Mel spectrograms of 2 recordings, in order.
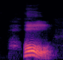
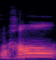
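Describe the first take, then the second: First: The word starts with no W sound. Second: The word starts with an audible W sound. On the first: The speaker calls it right. "but it's whole" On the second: The speaker calls it wrong. "So many students mispronounce and they say something like whole"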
